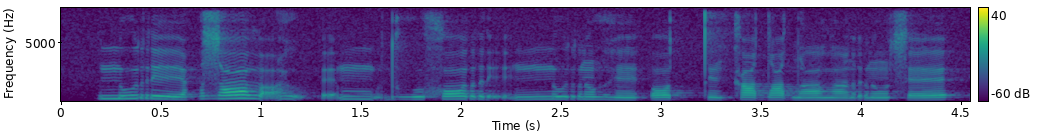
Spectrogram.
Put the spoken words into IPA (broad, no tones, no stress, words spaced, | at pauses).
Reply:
nure | zˤə˞ ðˤḛɦṵ ʔɛ̰mːṵdʱu xɔ rḛnːurõ ɦẽ ʔɔtːẽkɛdˤe dˤõðˤẽ rõsɛ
